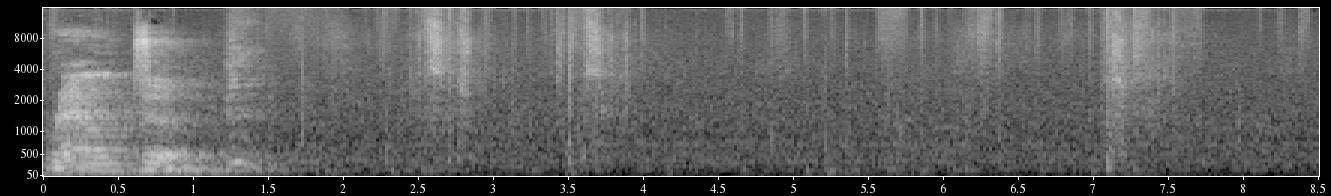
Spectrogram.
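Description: Boxing gloves thump as boxers trade punches.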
